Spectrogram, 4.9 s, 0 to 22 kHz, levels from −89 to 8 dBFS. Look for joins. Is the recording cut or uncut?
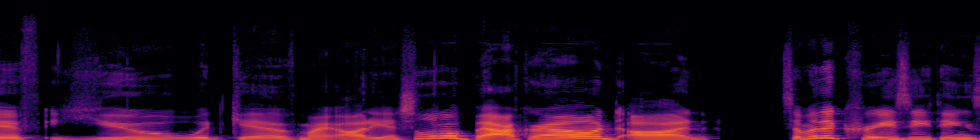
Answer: cut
